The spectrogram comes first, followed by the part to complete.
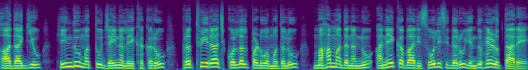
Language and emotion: Kannada, neutral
